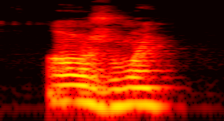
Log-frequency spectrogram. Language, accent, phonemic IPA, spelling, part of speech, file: French, Canada, /ɑ̃.ʒwɛ̃/, enjoins, verb, LL-Q150 (fra)-enjoins.wav
- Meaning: inflection of enjoindre: 1. first/second-person singular present indicative 2. second-person singular imperative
